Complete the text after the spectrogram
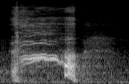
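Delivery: high wild laughing burst; shrieking laugh. Real, not acted. Host cracking up on stream, high shrieking laugh. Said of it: "Cool name".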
